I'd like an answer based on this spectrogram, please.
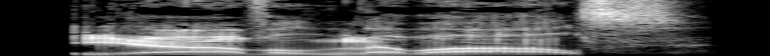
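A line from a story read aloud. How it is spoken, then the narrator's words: Deep bass voice. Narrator (Russian): пробасил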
